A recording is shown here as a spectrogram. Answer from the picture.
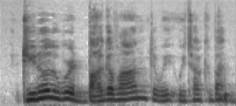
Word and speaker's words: Bhagavan: Bavan is actually how it is in Sanskrit, three syllables, not not Banan or Bawan but Bavan uh is one of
